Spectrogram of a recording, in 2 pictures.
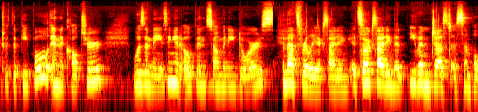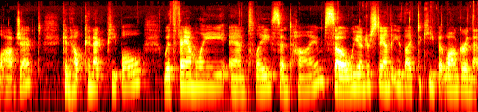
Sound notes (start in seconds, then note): none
